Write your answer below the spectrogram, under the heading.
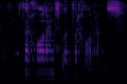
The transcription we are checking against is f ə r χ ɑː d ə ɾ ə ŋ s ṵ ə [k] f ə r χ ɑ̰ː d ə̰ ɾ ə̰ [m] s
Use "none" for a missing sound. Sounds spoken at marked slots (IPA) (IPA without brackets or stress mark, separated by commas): p, ŋ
